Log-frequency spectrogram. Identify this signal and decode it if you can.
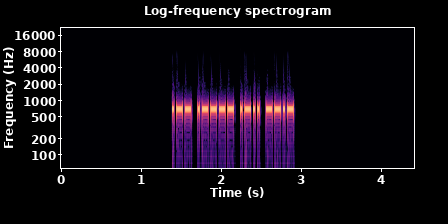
Morse code, heard as a keyed tone, about 42 wpm, 700 Hz. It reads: W1LQ
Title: USA Call Signs - 4 Characters - Repeated 3x - 45wpm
